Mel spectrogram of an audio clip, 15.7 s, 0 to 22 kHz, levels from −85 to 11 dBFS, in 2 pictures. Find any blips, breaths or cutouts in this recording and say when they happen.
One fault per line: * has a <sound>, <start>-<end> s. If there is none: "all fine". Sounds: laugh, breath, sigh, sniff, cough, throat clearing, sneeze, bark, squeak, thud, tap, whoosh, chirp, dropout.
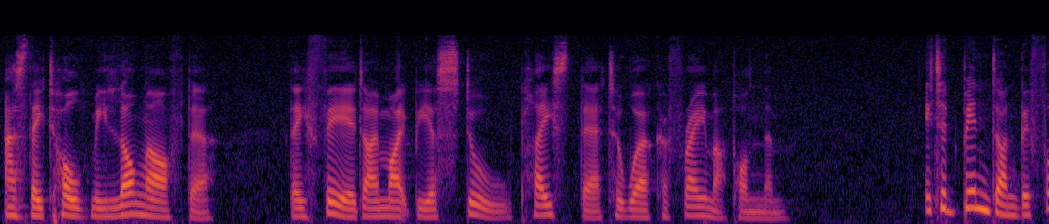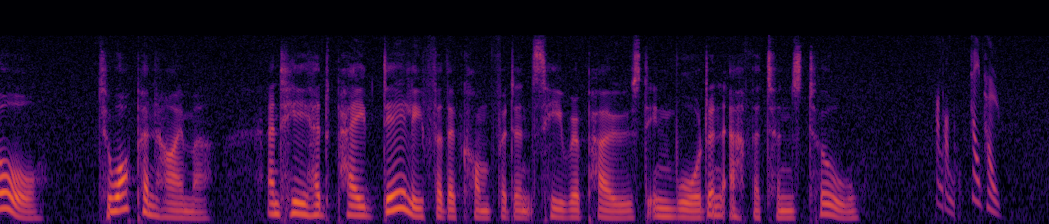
* has a chirp, 14.9-15.4 s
